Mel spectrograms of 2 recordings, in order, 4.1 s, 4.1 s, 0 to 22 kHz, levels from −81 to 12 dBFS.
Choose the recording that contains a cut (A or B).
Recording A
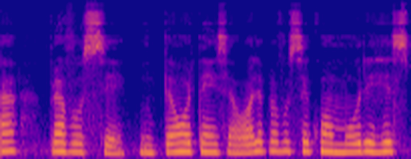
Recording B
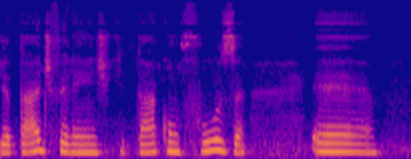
A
